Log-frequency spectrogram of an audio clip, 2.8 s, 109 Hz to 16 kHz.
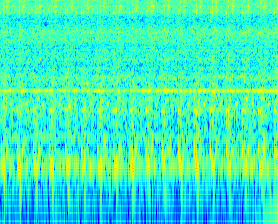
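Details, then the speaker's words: GX CS3 compressor after fixing a failing pressure switch that used to cut off when wiggled. It fills with a steady, even pumping beat and runs well. "that's working real good i don't hear the compressor was going up and down"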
